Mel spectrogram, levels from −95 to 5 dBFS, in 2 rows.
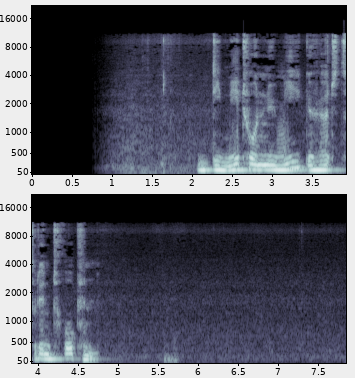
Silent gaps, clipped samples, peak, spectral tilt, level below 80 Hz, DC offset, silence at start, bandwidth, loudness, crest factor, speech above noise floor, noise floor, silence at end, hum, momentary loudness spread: none; under 0.1%; 0 dBFS; -5.5 dB/octave; -34 dBFS; under 0.1%; 1.2 s; 11.5 kHz; -12 LUFS; 16 dB; 40 dB; -50 dBFS; 2.2 s; none; 20 LU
